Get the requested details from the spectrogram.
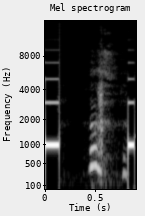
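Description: A smoke detector gives two short, sharp electronic beeps, one at the start and one at the end, with a brief muffled voice-like sound in between. It sounds a single beep, then waits before the next.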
